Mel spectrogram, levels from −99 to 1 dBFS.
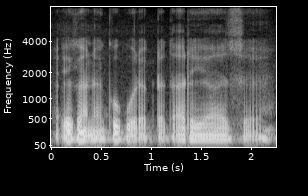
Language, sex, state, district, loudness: Bengali, male, Tripura, West Tripura, -17 LUFS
